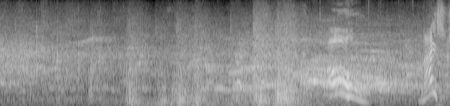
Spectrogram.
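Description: Several heavy thuds of wrestlers' bodies hitting the ring and floor, between about two and four seconds in, with crowd members shouting. The loudest shouts come near the end.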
